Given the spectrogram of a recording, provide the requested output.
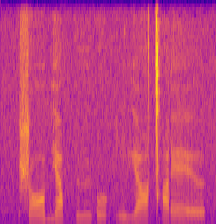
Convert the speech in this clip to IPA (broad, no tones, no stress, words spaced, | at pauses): ʂɔː bʲɑːbkʉːʔoː kiŋvʲɑːǀʰɑ ɾɛːə̯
